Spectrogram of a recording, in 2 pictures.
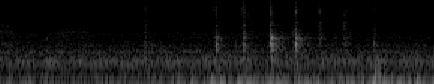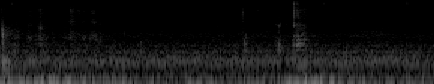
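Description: A knife slices through an air-fried jalapeno popper down the middle, giving a series of short, close crunchy cuts and taps on a board at an uneven rhythm.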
